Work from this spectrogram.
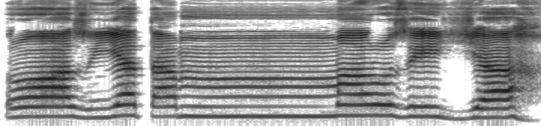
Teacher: تنوین کے بعد میم آ رہی ہے تو یہاں پہ غنّے کے ساتھ ہی ادغام ہو رہا ہے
